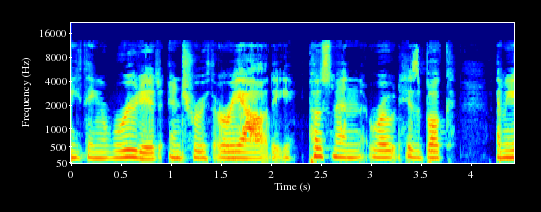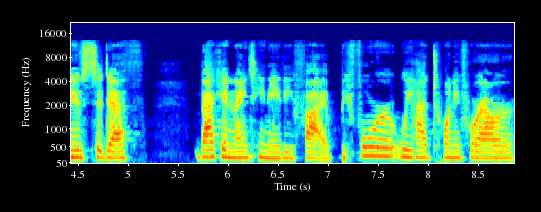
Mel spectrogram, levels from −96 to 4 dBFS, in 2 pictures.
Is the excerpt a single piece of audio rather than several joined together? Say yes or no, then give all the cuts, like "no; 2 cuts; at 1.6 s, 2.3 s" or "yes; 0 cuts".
no; 1 cut; at 7.8 s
